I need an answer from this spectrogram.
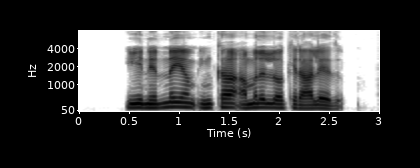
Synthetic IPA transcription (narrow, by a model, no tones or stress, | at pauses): iːniɾɳɐjɐmʔiŋkaːʔɐmɐlulo̞ːkiɾaːle̞ːd̪u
